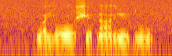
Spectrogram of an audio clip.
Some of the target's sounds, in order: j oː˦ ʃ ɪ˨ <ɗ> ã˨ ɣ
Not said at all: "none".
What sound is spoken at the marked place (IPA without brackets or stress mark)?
ɗ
